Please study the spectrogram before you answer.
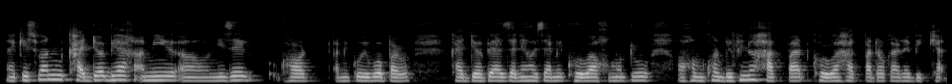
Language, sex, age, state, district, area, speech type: Assamese, female, 45-60, Assam, Charaideo, urban, spontaneous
